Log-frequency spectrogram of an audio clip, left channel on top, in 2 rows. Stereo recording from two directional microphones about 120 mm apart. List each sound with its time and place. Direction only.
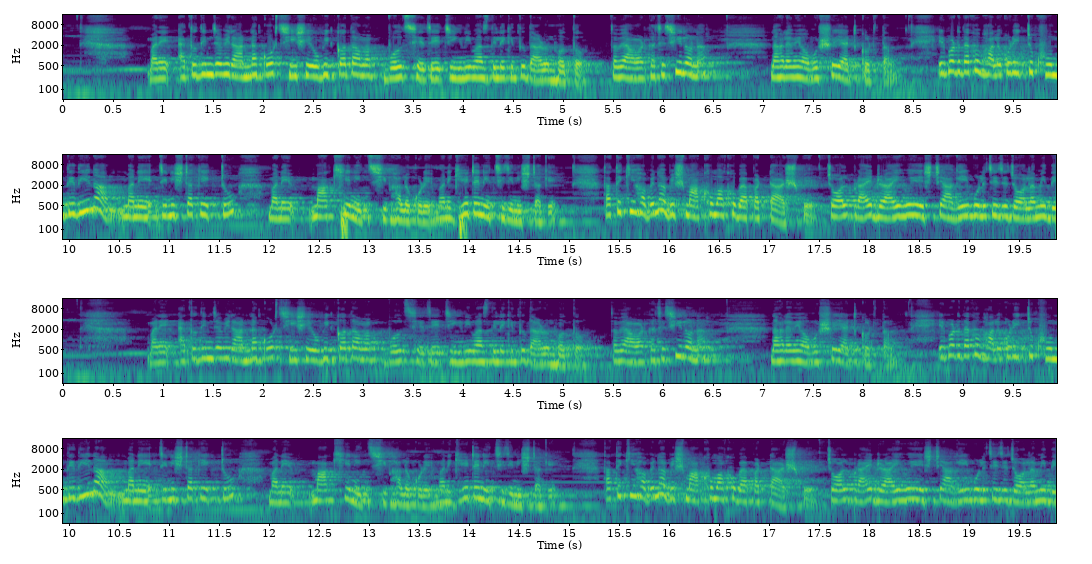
0.9 s a woman's voice: 25° left (ahead or behind)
